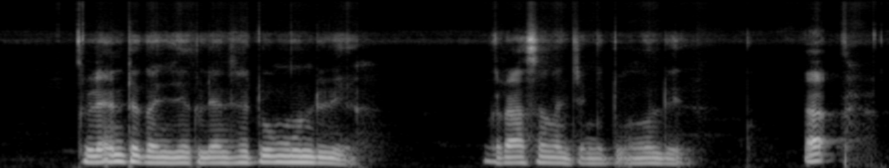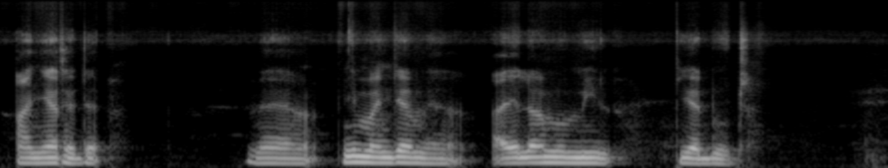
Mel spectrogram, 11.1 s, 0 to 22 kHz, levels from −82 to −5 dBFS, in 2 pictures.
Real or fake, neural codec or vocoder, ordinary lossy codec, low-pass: fake; autoencoder, 48 kHz, 128 numbers a frame, DAC-VAE, trained on Japanese speech; none; none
